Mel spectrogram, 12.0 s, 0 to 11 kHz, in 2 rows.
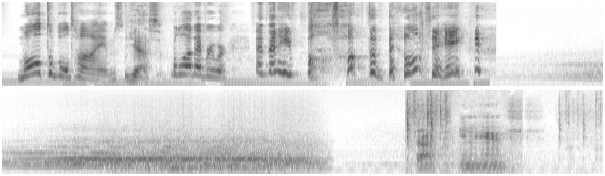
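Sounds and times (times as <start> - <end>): droning soundtrack hum: 4.9 - 9.9.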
